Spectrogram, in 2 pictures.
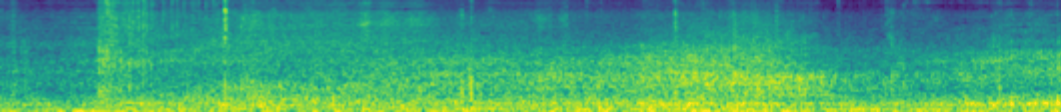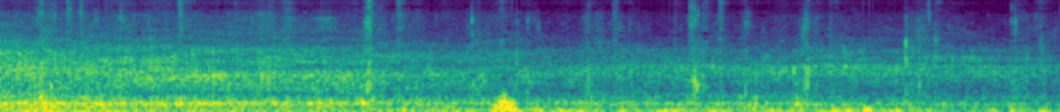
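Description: A car passes on the street, its tyre and engine noise swelling over the first few seconds and then fading. Footsteps tap lightly and regularly on the pavement.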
